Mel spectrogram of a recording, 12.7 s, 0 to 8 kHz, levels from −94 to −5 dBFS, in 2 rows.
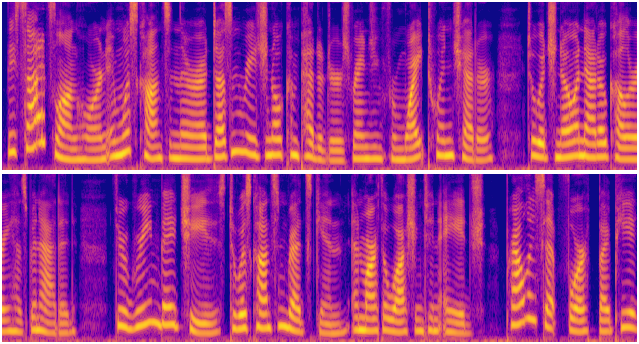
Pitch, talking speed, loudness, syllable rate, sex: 235 Hz, 190 wpm, -19 LUFS, 5.9 syllables/s, female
